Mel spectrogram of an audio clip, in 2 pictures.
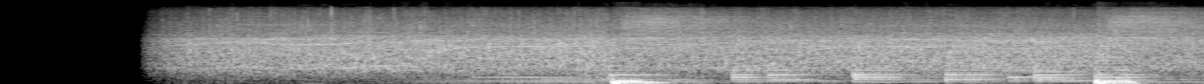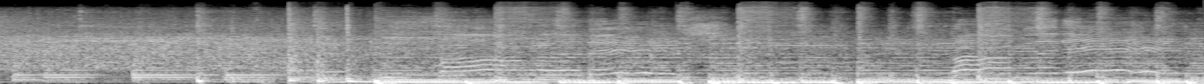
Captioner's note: crowd cheering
